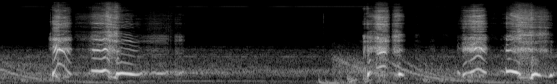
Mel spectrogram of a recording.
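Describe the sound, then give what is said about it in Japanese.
A woman cries, with several bursts of shaky sobs, gasping breaths and high whimpers separated by quieter pauses. No words are spoken. “愛しい私の娘、お泣きなさい。たくさんお泣きなさい。”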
